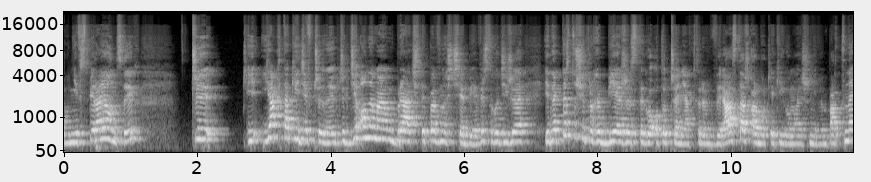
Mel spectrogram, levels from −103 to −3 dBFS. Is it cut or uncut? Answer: uncut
